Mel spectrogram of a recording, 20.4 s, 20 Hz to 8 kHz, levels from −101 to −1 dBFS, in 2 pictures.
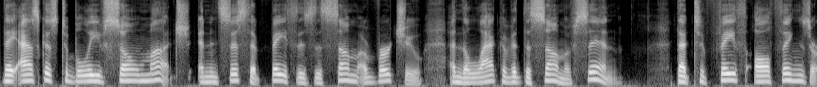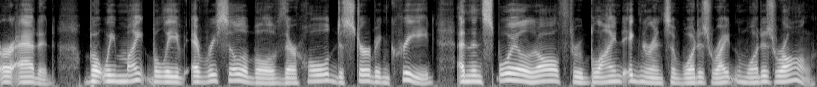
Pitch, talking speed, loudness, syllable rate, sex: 140 Hz, 175 wpm, -20 LUFS, 4.2 syllables/s, male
